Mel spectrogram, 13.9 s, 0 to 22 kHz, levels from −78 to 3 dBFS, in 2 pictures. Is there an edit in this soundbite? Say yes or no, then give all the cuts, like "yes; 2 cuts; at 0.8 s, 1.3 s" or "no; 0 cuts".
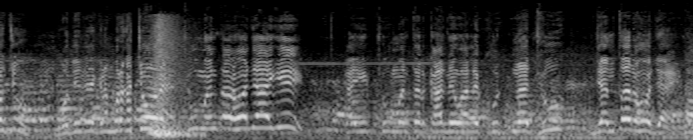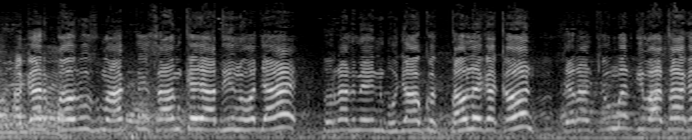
yes; 2 cuts; at 1.9 s, 6.8 s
